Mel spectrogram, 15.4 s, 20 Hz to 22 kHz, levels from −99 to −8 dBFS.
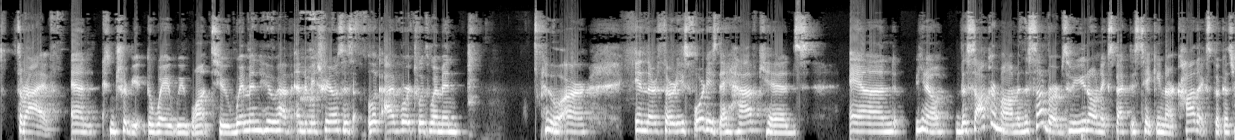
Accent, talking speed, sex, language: American, 165 wpm, female, English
